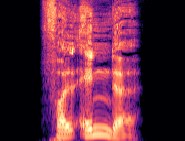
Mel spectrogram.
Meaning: inflection of vollenden: 1. first-person singular present 2. first/third-person singular subjunctive I 3. singular imperative
- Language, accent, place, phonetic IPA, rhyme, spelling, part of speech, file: German, Germany, Berlin, [fɔlˈʔɛndə], -ɛndə, vollende, verb, De-vollende.ogg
